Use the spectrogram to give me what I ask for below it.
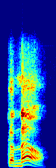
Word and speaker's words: Gamell: Gamell. Either one works. But the point is that it rhymes with camel, okay?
